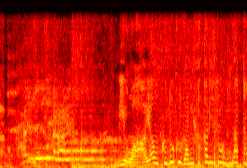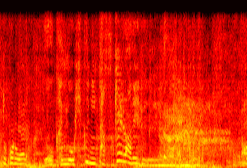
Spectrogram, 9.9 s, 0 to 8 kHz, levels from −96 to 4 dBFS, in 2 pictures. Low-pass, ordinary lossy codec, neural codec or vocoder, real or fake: 7.2 kHz; none; codec, 16 kHz, 4 kbps, FreqCodec, smaller model; fake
